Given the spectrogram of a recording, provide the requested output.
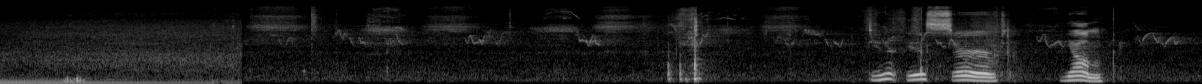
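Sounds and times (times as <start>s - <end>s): birds chirping: 2.4s - 12.0s.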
